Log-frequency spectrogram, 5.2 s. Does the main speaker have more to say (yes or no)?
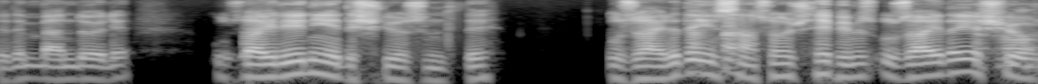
no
